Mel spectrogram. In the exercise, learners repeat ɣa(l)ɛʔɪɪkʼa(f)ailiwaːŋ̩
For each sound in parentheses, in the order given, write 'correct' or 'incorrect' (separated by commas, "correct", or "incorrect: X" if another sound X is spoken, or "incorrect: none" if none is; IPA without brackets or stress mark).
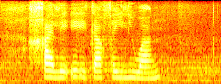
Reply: correct, correct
